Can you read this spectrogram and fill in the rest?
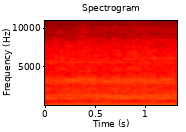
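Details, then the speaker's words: Small single-cylinder engine on a home-built machine, while centring pulleys for a poly-V belt: runs at a steady, even speed with no misses or knocks, smooth and healthy, owner likes how it sings. "очень нравится как мотор работает поет"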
